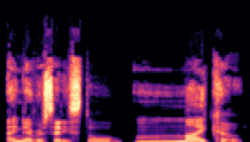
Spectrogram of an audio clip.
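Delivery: "my" long and punched; stress on MY. Shown as a demonstration. DJ showing ways to say one line, stress on "my". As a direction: lean heavily on "my". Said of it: "this many ways to say this".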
